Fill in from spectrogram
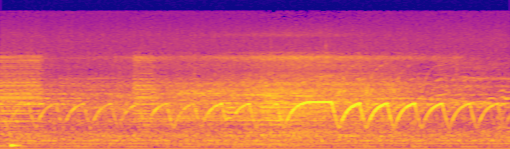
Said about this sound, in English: got sirens, you know, they already blew up a giant pit in the first episode, setting the stakes and giving us a sense of what the threat will be.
